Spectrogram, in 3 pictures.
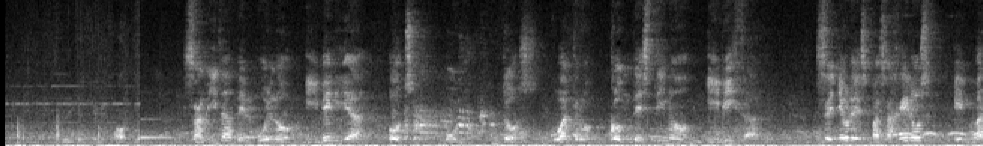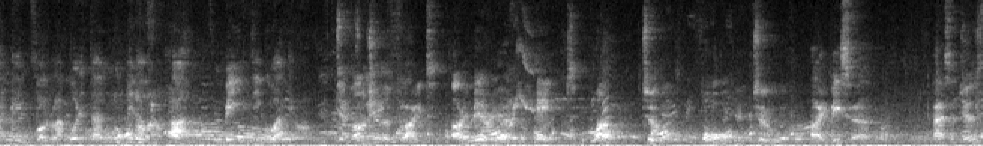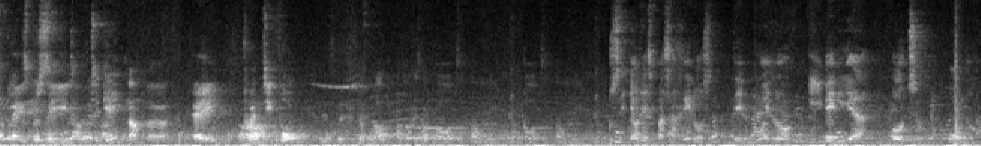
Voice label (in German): Flughafen Ansagen Mallorca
